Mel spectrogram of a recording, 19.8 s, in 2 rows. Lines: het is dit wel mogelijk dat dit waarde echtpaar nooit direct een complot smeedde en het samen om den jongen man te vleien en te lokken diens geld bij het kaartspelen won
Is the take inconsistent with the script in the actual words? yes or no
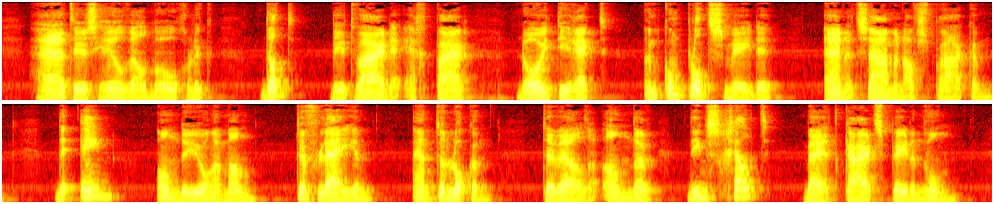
yes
